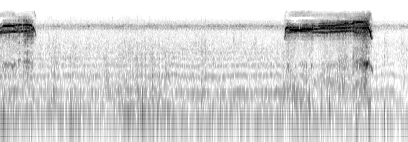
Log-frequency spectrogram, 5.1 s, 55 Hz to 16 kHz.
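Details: At an owl nest in Indiantown, Florida, 7:20 pm, February 11, 2014, the mother returns with a bug for the chick: two breathy, grating screeches about three seconds apart over a faint hum.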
